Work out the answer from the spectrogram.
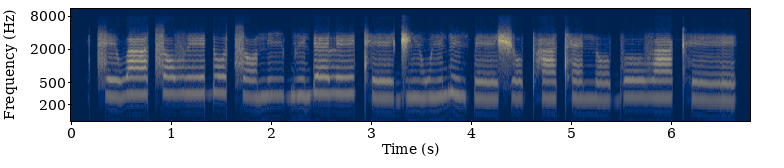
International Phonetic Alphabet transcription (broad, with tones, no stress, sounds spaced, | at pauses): t͡s e˨ w aː˦ t͡s ɔ˦ β eː˦ ɗ o˦ t͡s ɔ˨ n iː˨ b ĩ˨ ɗ ɛ˦ l eː˦ tʰ eː˨ d͡ʒ ĩ˨ w ĩ˨˦ ɗ ĩ˦˨ k͡p eː˨ ʃ o˨ pʰ a˨ tʰ ɛ˨ n oː˨ b oː˦ β aː˦ kʰ eː˨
